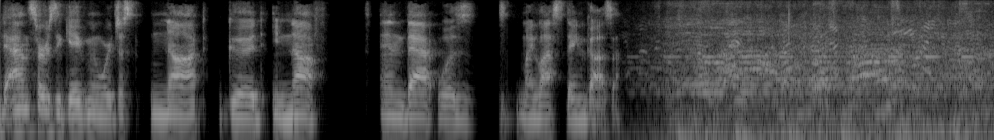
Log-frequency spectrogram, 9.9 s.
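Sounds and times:
speech: 0:00.0 - 0:06.9
crowd at a political rally in Jerusalem: 0:06.2 - 0:09.9.

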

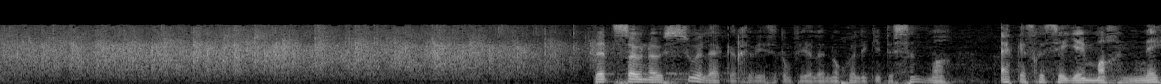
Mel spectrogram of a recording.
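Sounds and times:
audience applause: 0:00.0 - 0:06.5
speech: 0:06.0 - 0:11.5.

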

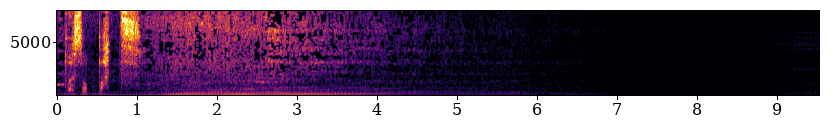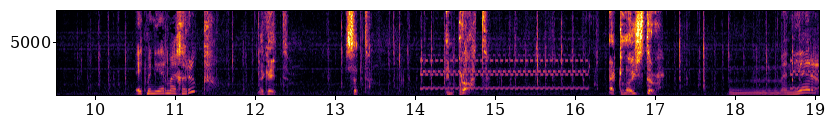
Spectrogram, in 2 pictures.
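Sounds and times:
speech: 0:00.1 - 0:01.4, 0:10.5 - 0:12.5, 0:13.2 - 0:13.6, 0:14.4 - 0:15.0, 0:16.4 - 0:17.2, 0:17.9 - 0:19.0
car engine driving away: 0:00.5 - 0:07.4.

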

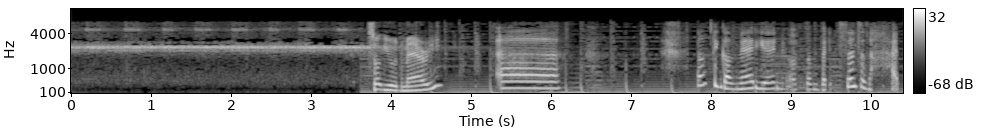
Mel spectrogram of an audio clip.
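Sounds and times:
cricket chirping sound effect: 0:00.0 - 0:05.0
speech: 0:03.7 - 0:06.2, 0:07.8 - 0:10.4.

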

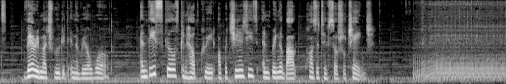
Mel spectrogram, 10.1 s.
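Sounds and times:
speech: 0:00.0 - 0:07.5
chainsaw running: 0:08.1 - 0:10.1.

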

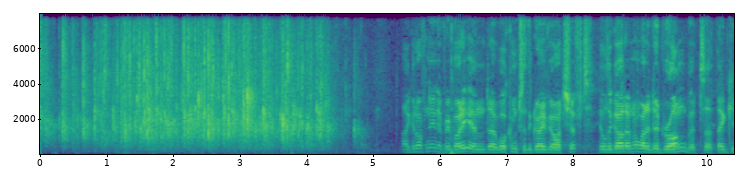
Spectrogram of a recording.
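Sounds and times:
audience applause: 0:00.0 - 0:04.9
speech: 0:05.5 - 0:10.4.

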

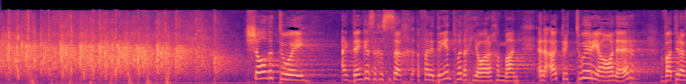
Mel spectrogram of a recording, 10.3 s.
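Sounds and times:
audience applause: 0:00.0 - 0:03.4
speech: 0:03.8 - 0:10.2.

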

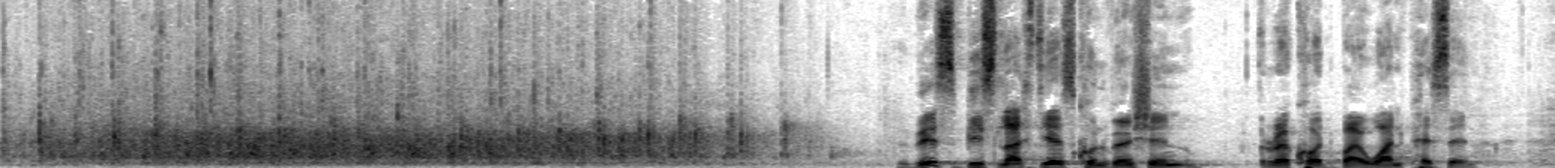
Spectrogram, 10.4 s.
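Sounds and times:
large convention audience clapping: 0:00.0 - 0:05.9
speech: 0:06.0 - 0:09.9.

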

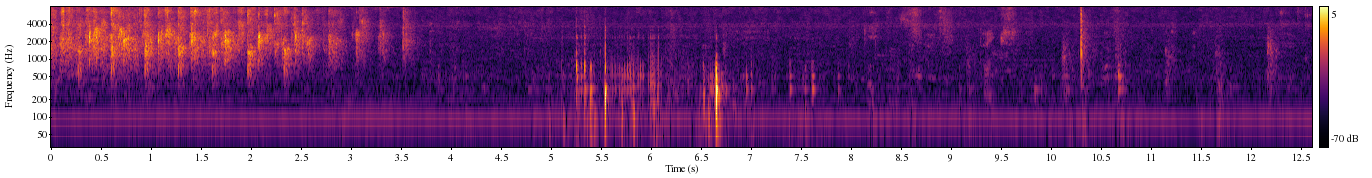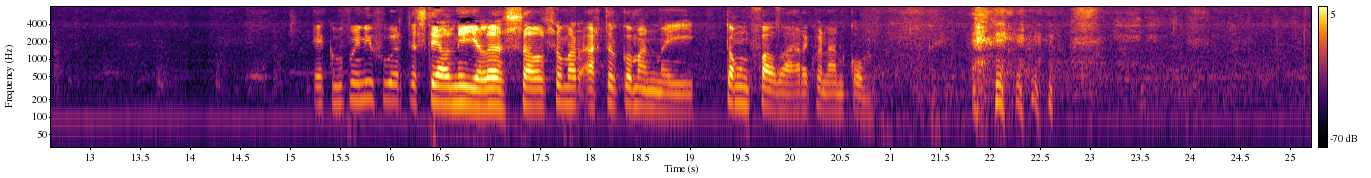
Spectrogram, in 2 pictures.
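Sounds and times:
audience applause: 0:00.0 - 0:03.8
speech: 0:15.2 - 0:21.0, 0:22.0 - 0:23.1
laughter: 0:21.8 - 0:24.0.

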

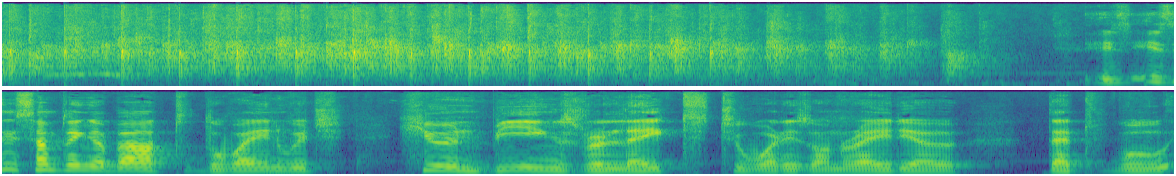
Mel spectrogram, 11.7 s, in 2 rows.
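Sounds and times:
audience applause for panelists: 0:00.0 - 0:05.2
speech: 0:05.5 - 0:11.7.

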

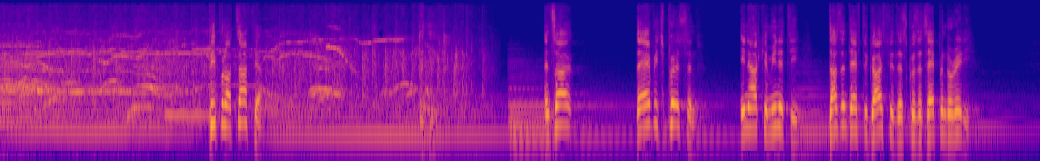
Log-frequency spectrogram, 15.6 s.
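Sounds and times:
audience applauding and cheering: 0:00.0 - 0:07.5
speech: 0:03.1 - 0:04.1, 0:08.2 - 0:08.6, 0:09.6 - 0:14.6.

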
